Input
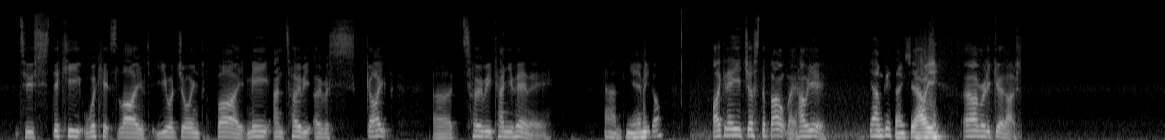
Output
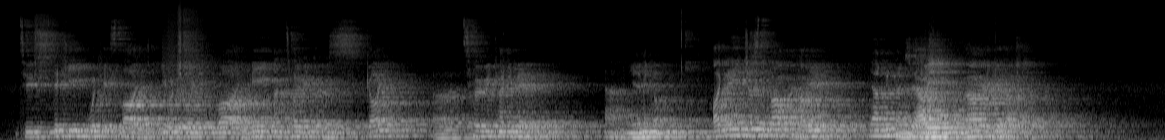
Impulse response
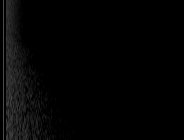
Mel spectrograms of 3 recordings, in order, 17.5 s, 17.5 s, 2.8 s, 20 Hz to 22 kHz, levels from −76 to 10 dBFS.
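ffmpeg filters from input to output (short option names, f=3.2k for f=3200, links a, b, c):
-filter_complex "[0:a]asettb=1/sr,asplit=3[a][b][c];[a]atrim=end=2.434[d];[b]atrim=start=2.43:end=2.98,asetpts=PTS-STARTPTS,afade=t=in:d=0.004:c=qsin,afade=t=out:st=0.546:d=0.004:c=qsin,aeval=exprs='val(0)+0.5*0.0299*sgn(val(0))':c=same[e];[c]atrim=start=2.976[f];[d][e]acrossfade=d=0.004:c1=hsin:c2=qsin[g];[g][f]acrossfade=d=0.004:c1=qsin:c2=hsin[h];[1:a]atrim=start_sample=2205,asetrate=34839,aresample=44100[i];[h][i]afir=irnorm=-1:irlink=0,volume=-2.5dB"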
